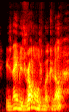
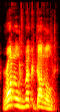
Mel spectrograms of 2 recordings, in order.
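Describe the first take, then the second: First: Said in the usual way. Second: Laughing it out, higher and slow; can't get the name out for laughing; repeating the economist's name in disbelieving laughter. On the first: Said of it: "I kid you not". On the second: Real, not acted.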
